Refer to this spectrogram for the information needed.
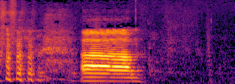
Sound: laughs

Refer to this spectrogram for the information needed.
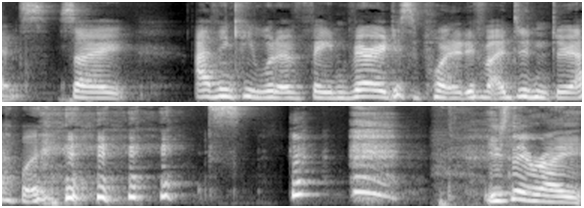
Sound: laughing

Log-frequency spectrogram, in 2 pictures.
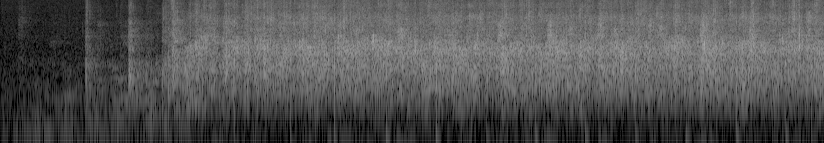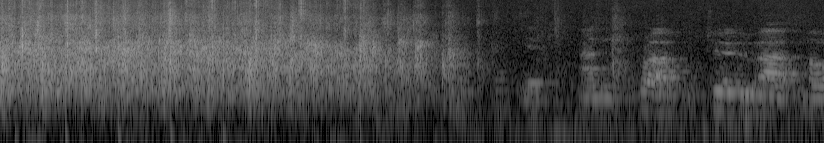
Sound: applause

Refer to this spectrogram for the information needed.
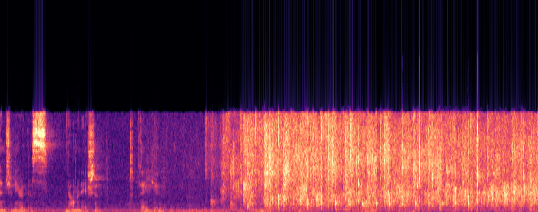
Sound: audience Applauds

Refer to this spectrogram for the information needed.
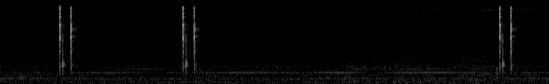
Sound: mouse clicking continues

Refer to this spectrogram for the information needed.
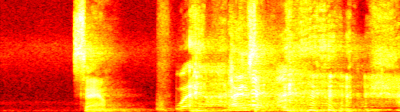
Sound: all laughing

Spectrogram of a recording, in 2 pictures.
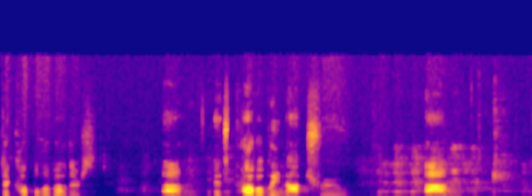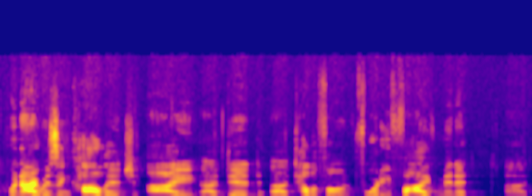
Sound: laughter

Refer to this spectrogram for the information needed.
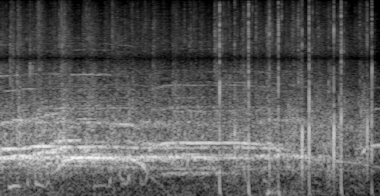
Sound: applause

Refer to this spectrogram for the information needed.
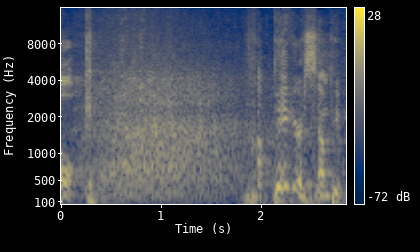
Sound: audience laughs

